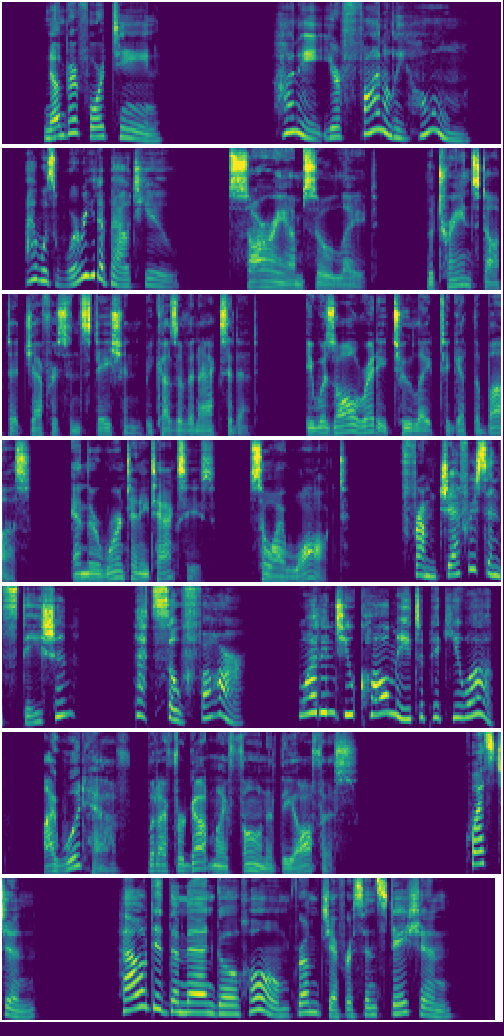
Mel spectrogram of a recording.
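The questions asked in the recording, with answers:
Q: How did the man go home from Jefferson Station?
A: He walked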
